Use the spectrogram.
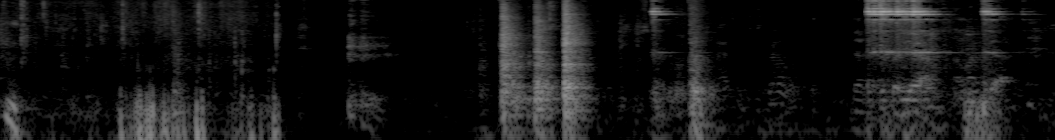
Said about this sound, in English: I'm glad somebody's finally using that thing. You guys listened to that bell pretty well, so we're going to remember that for future events.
